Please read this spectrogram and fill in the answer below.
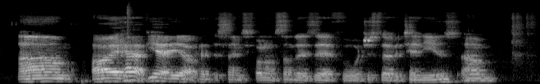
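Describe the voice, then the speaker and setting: A man with an Australian accent talks at a medium pitch, his loudness swinging widely. Background noise is clearly noticeable. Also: lively intonation, moderate pace. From Australia, Melbourne. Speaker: DJ and musician. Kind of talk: interview. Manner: casual, hesitant with fillers.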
